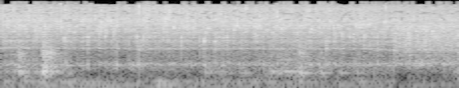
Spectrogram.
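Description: Mutton pieces frying in ghee with masala for a korma give a loud, dense, continuous sizzle and crackle, close up, with faint stirring throughout.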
